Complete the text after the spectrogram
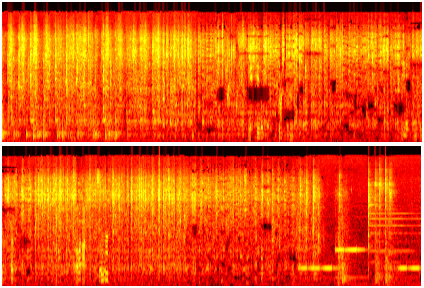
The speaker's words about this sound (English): All right, let me get the whisk here. We're gonna whisk this up and hopefully make some delicious pudding. Maybe not so delicious, we'll see.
